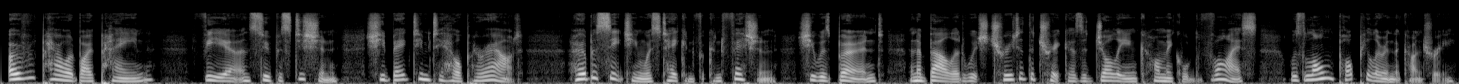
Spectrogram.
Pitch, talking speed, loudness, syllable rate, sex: 180 Hz, 170 wpm, -20 LUFS, 5.2 syllables/s, female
